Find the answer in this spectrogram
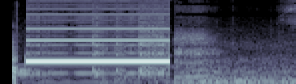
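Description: A TV colour-bar test tone: one loud, steady, high beep lasting about a second that cuts off suddenly, followed by faint background noise.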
